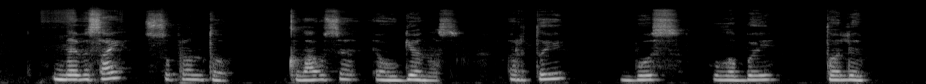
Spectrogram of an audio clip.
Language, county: Lithuanian, Vilnius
